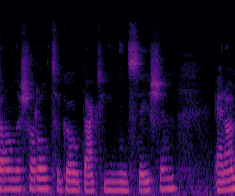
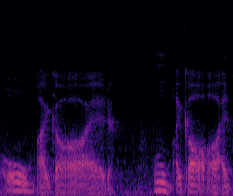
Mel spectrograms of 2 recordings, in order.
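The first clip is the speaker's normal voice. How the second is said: awed tearful whisper; 2 semitones lower, 5 dB quieter, slower than usual. Retold or imitated. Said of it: "kept crying".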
